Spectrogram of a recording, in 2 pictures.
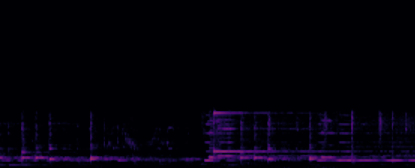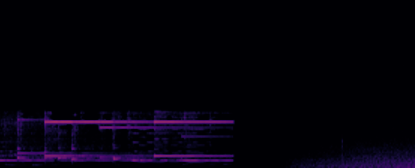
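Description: Mobile phone ringtone playing a short electronic melody, cut off abruptly about six and a half seconds in.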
